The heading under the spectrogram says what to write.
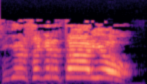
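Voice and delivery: very loud, shrill, high shout. Narrator reads Weiss calling a second time after the running secretary, shouting. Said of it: "urlò stavolta Weiss".

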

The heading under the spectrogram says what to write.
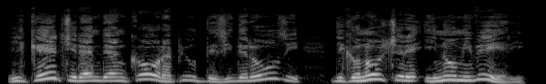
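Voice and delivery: ordinary delivery

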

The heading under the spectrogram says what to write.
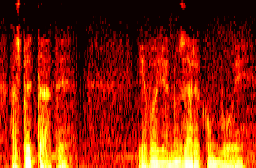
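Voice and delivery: ordinary delivery

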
